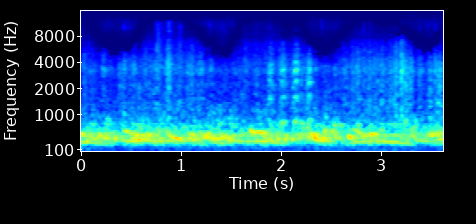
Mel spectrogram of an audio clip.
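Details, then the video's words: Rock pigeons give overlapping throaty coos, each a short rising-and-falling burble, packed into an unbroken low drone, with soft wing-flapping noise mixed in. "As asas arrulhando e batendo dos pombos.Pombos batendo asas e arrulhando"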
